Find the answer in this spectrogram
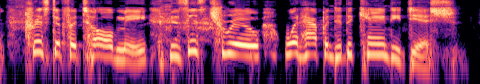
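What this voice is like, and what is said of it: Impression of a mother's voice. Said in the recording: “let me see if I do an impression of your mom again”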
